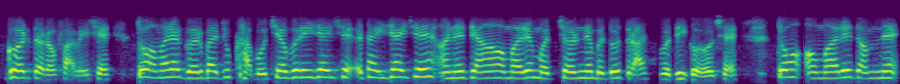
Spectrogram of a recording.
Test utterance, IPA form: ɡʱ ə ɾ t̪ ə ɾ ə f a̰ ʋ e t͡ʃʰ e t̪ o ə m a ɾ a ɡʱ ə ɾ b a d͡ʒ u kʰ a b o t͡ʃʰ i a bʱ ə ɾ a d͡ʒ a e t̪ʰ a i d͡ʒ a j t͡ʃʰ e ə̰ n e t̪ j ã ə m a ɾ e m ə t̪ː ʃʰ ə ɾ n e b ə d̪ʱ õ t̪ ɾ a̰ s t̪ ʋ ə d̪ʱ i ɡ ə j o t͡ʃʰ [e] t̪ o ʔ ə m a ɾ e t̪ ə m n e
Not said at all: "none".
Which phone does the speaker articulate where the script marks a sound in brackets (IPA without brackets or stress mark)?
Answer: e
